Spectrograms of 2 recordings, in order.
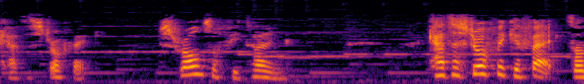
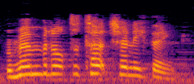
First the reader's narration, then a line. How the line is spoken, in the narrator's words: exclaim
